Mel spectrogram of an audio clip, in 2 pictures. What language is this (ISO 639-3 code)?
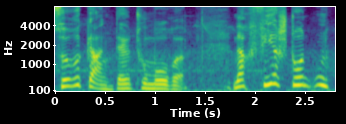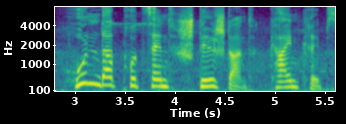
deu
